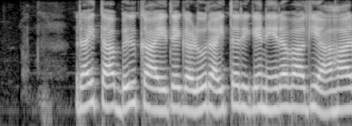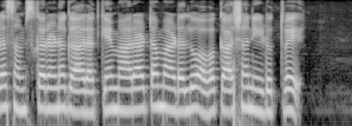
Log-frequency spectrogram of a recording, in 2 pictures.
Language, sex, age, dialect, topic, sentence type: Kannada, female, 18-24, Mysore Kannada, agriculture, statement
